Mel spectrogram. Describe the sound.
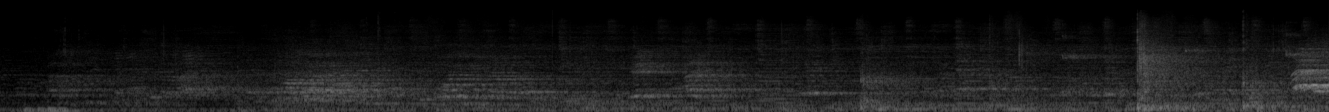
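The end of a women's volleyball team training session in the Descartes site gymnasium on a Monday evening: repeated sharp thuds of balls being hit and bouncing, mixed with overlapping voices of players calling out, with a few louder smacks near the end.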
